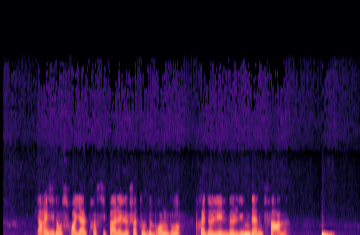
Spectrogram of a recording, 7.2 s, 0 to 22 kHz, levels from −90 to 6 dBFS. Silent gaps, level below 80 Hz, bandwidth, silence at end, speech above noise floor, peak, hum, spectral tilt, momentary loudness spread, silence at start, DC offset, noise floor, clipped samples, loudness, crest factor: none; -32 dBFS; 13 kHz; 0.5 s; 45 dB; -2 dBFS; none; -8.5 dB/octave; 10 LU; 0.75 s; under 0.1%; -63 dBFS; under 0.1%; -18 LUFS; 18 dB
